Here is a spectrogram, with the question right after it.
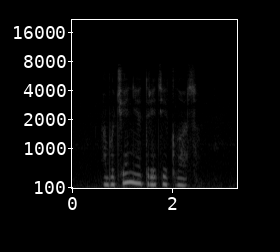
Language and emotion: Russian, neutral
